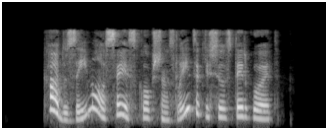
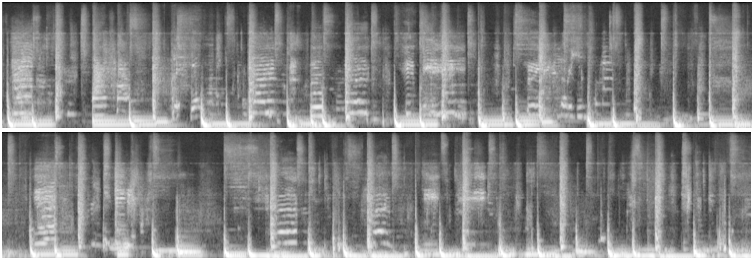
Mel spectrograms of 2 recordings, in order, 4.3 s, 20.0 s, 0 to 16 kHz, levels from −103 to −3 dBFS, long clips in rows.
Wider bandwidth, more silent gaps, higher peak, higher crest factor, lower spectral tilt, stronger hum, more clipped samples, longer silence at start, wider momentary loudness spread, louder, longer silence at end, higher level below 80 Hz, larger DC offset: second, 8 kHz vs 15.5 kHz; neither; second, -4 dBFS vs 0 dBFS; first, 22 dB vs 10 dB; second, -3 dB/octave vs -5 dB/octave; neither; second, under 0.1% vs 0.5%; first, 0.6 s vs 0.05 s; about the same, 7 LU vs 6 LU; second, -24 LUFS vs -13 LUFS; first, 0.75 s vs 0 s; second, -78 dBFS vs -14 dBFS; neither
